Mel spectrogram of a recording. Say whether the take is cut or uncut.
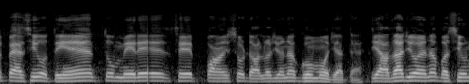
cut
